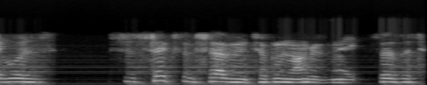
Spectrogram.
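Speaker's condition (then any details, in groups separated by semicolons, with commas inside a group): Multiple sclerosis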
